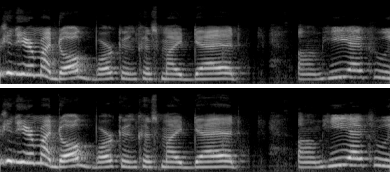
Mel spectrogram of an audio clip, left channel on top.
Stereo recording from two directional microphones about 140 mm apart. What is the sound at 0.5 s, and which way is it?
A child's voice, centre (ahead or behind).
